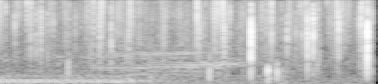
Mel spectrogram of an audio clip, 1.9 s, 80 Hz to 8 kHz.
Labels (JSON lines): {"label": "biophony", "recorder": "SoundTrap 300"}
